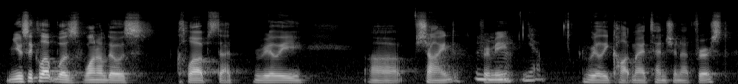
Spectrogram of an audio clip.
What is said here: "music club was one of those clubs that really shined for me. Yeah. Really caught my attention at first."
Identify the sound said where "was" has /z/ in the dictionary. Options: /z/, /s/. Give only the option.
/z/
